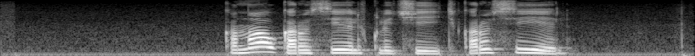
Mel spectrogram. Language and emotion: Russian, positive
